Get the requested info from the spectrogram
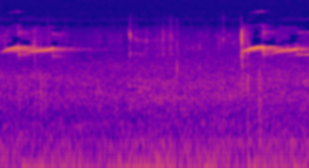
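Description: A small bird calling twice: a short, high, thin whistled note at the start and again near the end, over faint steady background noise.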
